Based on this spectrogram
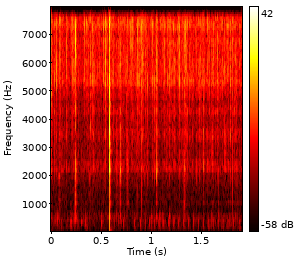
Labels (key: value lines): label: biophony
recorder: HydroMoth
